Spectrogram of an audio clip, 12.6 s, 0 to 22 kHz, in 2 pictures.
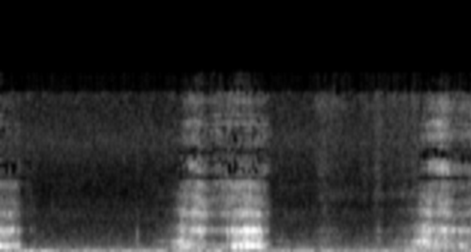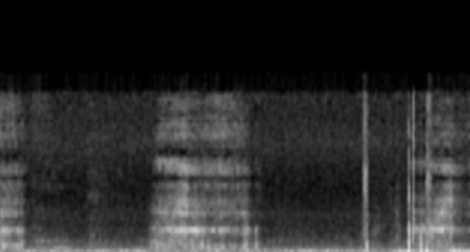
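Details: Adult snoring asleep at 11pm on holiday, described as wasted: soft, rasping snores about every three seconds in a quiet room, with a few clicks near the end.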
